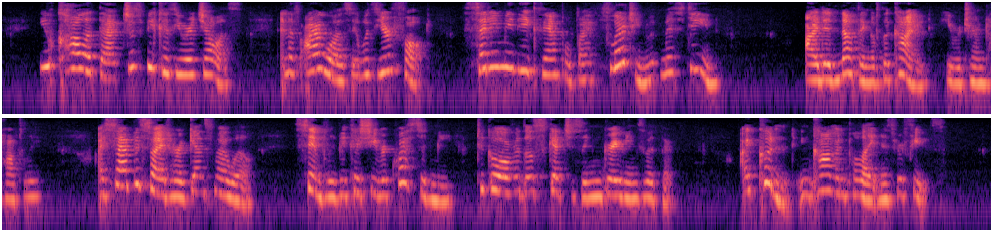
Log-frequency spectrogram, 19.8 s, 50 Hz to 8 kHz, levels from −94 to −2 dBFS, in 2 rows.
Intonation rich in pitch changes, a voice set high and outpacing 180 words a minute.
Yes: wide, 6.4 semitones; very high, 265 Hz; average, 190 wpm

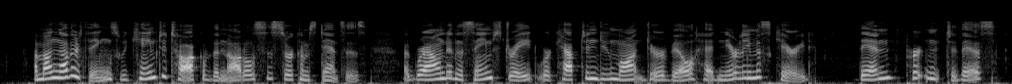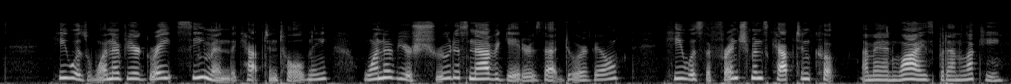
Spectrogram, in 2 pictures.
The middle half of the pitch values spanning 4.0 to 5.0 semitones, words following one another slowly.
No: average, 4.5 semitones; average, 165 wpm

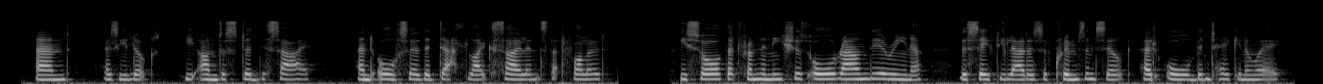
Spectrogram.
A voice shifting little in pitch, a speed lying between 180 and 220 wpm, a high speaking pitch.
No: narrow, 1.1 semitones; average, 170 wpm; high, 235 Hz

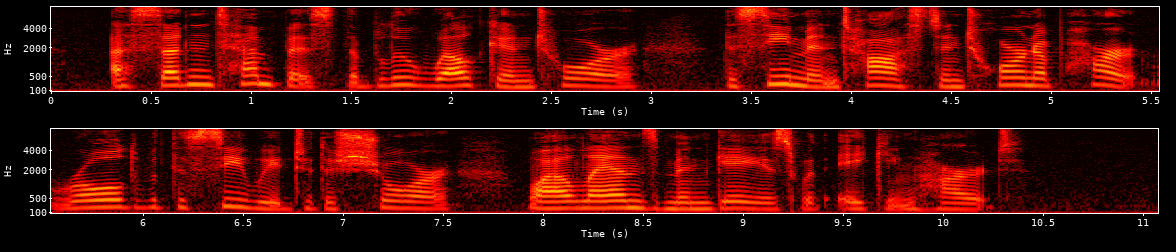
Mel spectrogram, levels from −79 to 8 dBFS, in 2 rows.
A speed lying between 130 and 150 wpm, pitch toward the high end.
Yes: average, 140 wpm; high, 200 Hz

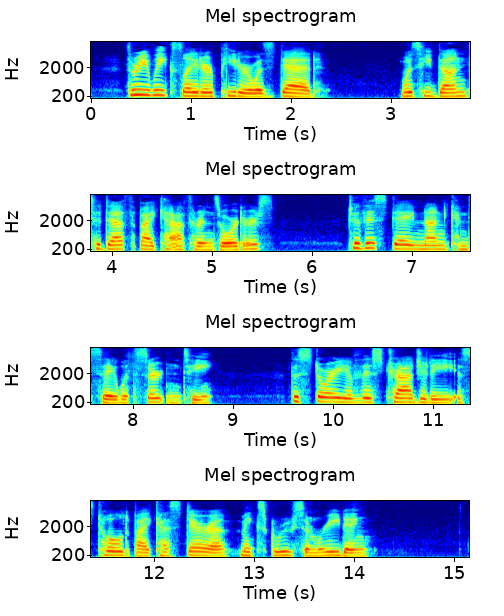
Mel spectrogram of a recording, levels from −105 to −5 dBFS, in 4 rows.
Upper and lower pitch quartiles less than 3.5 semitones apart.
Yes: average, 2.9 semitones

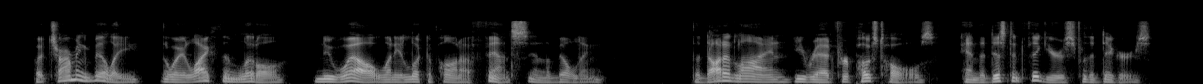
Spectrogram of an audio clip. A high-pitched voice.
No: low, 110 Hz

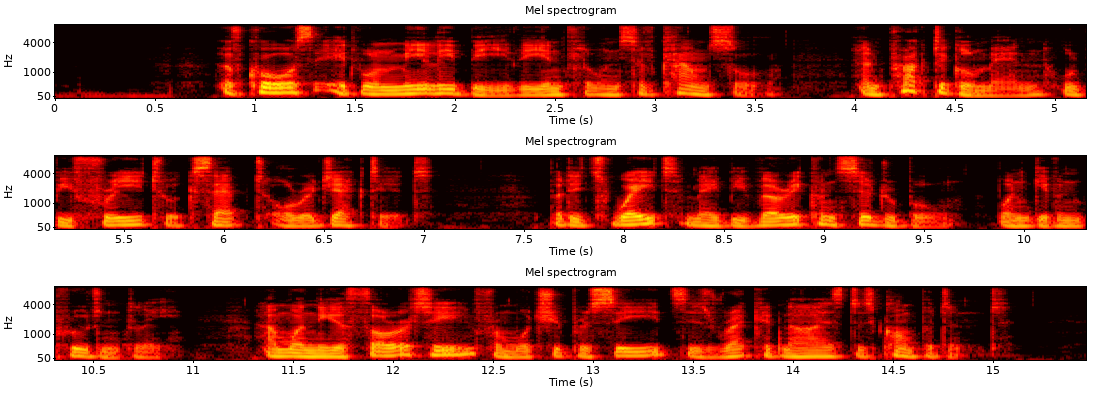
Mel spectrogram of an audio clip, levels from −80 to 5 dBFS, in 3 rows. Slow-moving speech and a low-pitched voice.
No: average, 165 wpm; very low, 95 Hz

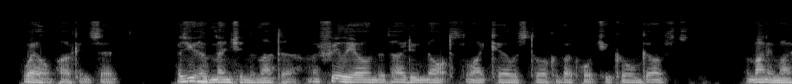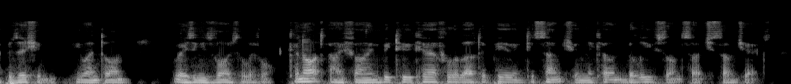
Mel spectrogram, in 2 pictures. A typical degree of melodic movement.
No: narrow, 1.8 semitones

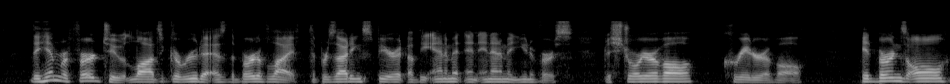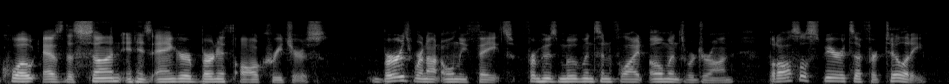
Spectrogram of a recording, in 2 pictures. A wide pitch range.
No: average, 2.8 semitones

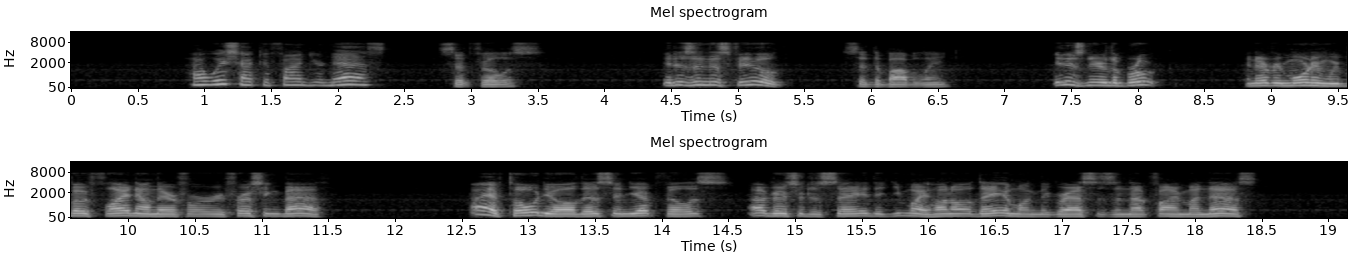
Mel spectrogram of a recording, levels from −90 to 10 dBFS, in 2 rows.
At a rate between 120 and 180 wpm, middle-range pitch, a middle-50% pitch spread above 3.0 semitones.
No: average, 190 wpm; medium, 150 Hz; average, 4.5 semitones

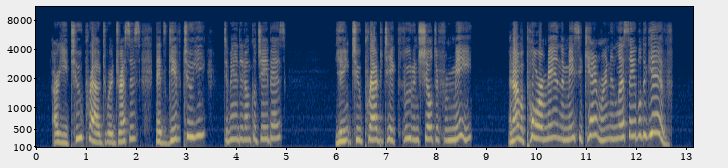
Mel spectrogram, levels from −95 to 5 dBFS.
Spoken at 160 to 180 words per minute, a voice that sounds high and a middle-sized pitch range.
Yes: average, 175 wpm; very high, 270 Hz; average, 3.8 semitones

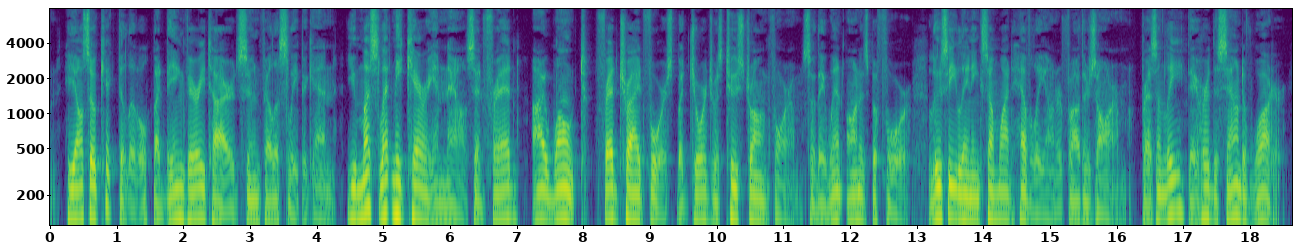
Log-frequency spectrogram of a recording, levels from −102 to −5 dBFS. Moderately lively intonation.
Yes: average, 4.2 semitones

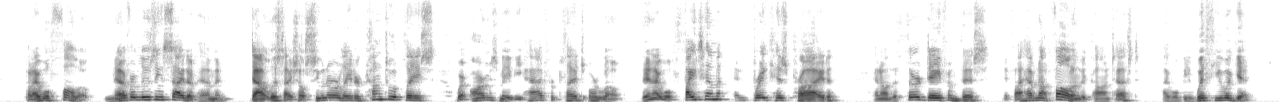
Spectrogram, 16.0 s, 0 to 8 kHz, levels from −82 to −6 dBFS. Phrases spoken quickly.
Yes: fast, 220 wpm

